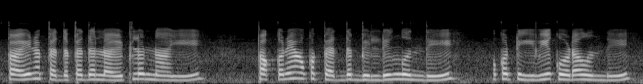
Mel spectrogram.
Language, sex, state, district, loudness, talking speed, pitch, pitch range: Telugu, female, Telangana, Hyderabad, -17 LUFS, 120 wpm, 225 Hz, 210-240 Hz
